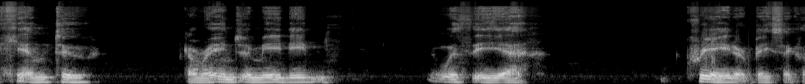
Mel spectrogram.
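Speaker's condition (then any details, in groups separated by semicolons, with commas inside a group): Multiple sclerosis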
